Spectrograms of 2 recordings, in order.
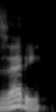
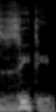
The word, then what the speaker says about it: ziti: Yeah, I'm gonna have some baked Zeddy. I think it's pronounced ziti, but anyway.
